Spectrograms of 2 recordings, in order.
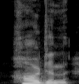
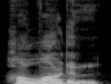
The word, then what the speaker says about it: Hawarden: not Gladstone and that it was hardened not Hawarden and then he stood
